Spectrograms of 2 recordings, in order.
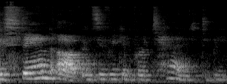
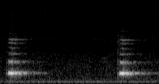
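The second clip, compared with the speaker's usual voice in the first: tiny, very high peep; short squeaky chirps from a newborn duckling; hatchling chick; 10 dB louder than usual. A narrator's reading. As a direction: peep like a just-hatched bird. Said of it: "her new brother ... and said".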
